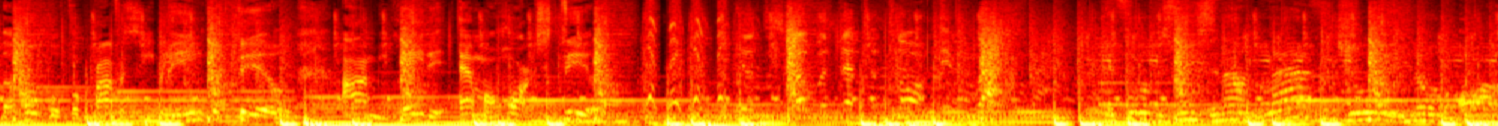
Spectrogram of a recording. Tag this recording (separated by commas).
Music, Rapping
